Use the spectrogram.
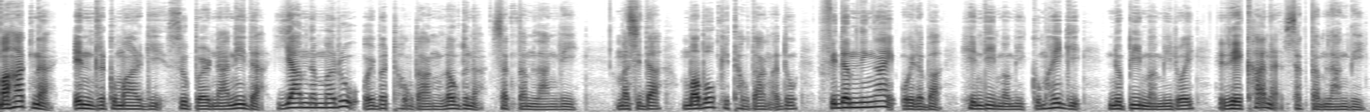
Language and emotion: Manipuri, neutral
